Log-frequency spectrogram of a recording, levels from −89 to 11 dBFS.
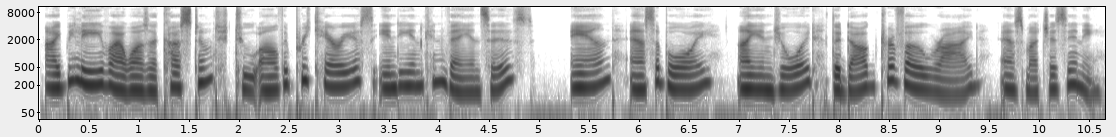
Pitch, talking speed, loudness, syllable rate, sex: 180 Hz, 140 wpm, -19 LUFS, 4.0 syllables/s, female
